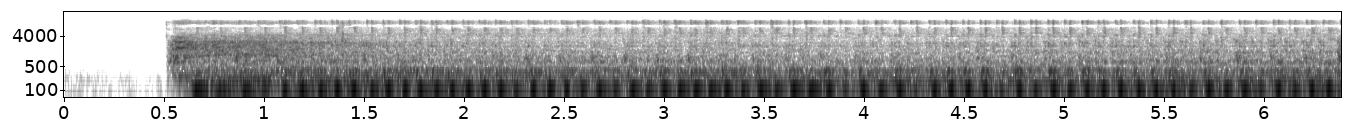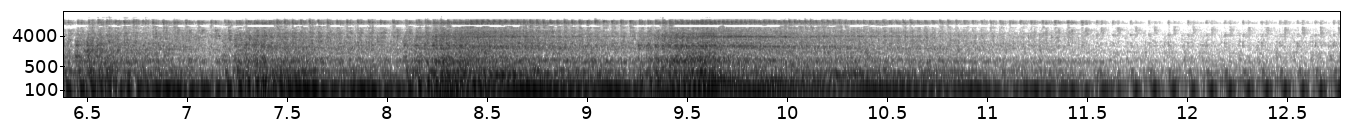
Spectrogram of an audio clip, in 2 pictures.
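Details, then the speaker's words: Yamaha Breeze 125 quad, fairings off, after repairing a frayed, broken throttle cable that had kept idle stuck high: the engine catches and settles into an even single-cylinder idle of about four pulses a second, briefly rising then easing; healthy idle. "Et puis, ça va tourner nickel. Écoutez-moi cette douce mélodie, les amis."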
